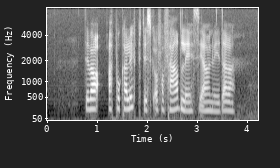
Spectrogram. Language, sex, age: Norwegian, female, 24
